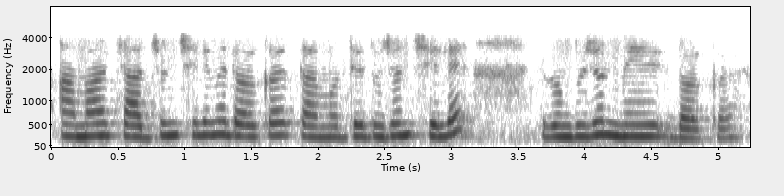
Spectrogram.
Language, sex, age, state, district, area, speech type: Bengali, female, 18-30, West Bengal, Paschim Bardhaman, urban, conversation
